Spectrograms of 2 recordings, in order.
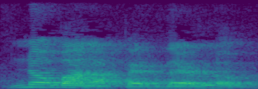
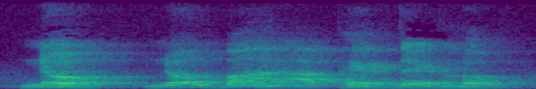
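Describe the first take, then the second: First: Said in the usual way. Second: Slow, measured Spanish for learners; slow model answer. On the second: Shown as a demonstration. Teacher modelling a practice answer for students, slowly and carefully. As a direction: draw out each word so learners can follow.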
